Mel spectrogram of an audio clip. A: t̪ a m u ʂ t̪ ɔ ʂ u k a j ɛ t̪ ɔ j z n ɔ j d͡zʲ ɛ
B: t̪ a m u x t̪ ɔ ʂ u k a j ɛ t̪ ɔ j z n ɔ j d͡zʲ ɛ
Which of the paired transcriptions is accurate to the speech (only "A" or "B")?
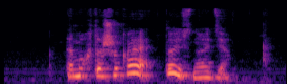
B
